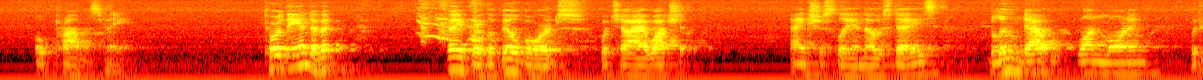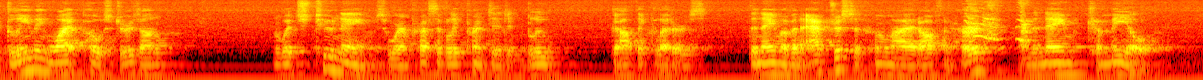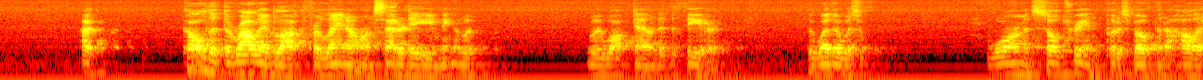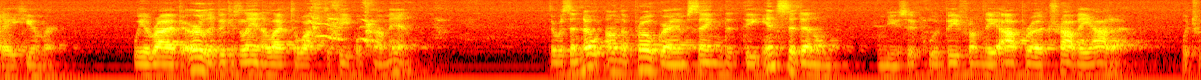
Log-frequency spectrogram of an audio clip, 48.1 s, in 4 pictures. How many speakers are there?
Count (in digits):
1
